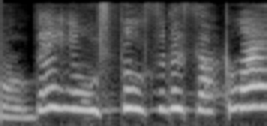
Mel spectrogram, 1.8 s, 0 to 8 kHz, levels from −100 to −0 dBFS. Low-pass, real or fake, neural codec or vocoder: 7.2 kHz; fake; codec, 16 kHz, 1 kbps, FreqCodec, larger model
